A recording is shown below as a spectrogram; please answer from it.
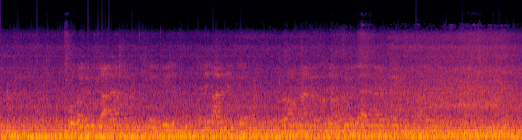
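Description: Voices talking in the background over a steady low rumble.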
